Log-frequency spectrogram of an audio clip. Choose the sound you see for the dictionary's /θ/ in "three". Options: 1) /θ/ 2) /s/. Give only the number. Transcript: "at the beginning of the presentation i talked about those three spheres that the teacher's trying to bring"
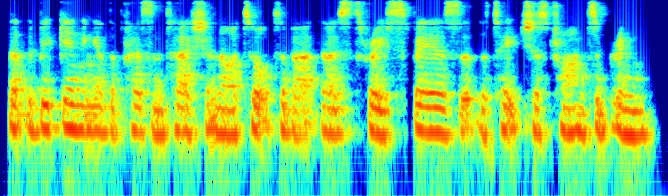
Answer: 1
